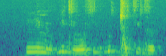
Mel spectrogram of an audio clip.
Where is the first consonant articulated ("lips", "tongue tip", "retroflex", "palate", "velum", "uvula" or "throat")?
palate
